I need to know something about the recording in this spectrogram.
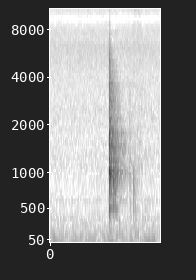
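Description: A four-sided die rolled into a dice tray: one sharp clack about a second in as it lands, followed by a few faint rattles as it settles.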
